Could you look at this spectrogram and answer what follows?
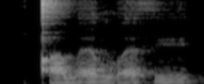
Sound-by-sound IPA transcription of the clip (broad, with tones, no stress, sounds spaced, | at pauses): qʼ o˩ w œ˧˥˧ ŋʷ œ˩˧˩ f y˥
